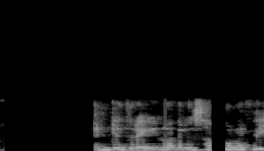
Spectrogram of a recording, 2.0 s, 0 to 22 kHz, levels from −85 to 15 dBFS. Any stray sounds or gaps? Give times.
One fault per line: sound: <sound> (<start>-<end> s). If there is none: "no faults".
sound: dropout (1.6-1.7 s)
